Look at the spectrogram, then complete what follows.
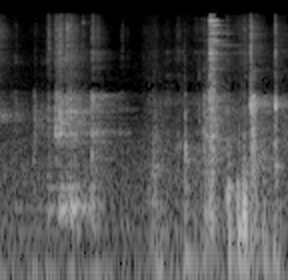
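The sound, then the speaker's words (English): Eggs and egg substitute are mixed in a bowl for an omelet, with quiet, irregular clinks and scrapes of a utensil against the bowl and a few sharper taps toward the end. “I'm going to mix the eggs and egg beater, since I'm trying to be healthy, in a bowl.”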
